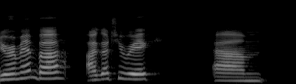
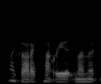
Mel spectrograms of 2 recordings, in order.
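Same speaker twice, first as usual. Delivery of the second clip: normal talking voice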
